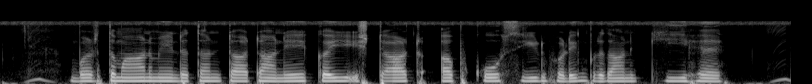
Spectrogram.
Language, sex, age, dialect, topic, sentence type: Hindi, male, 18-24, Kanauji Braj Bhasha, banking, statement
